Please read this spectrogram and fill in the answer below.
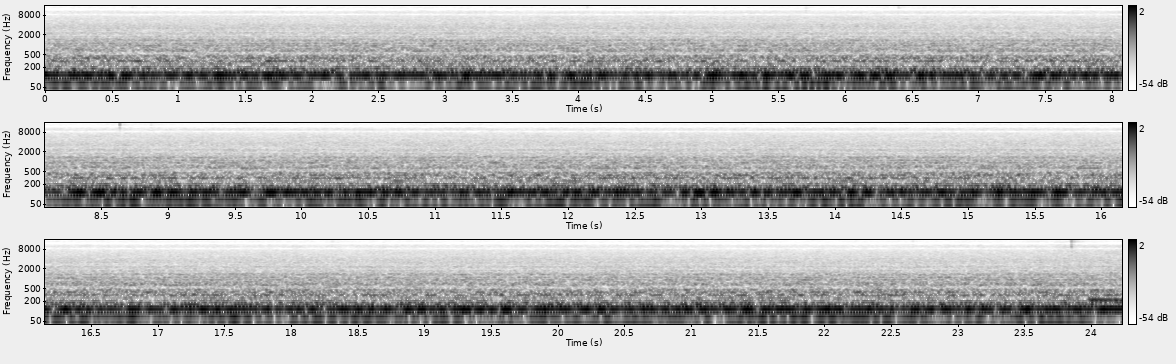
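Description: A steady low mechanical hum with an even hiss, unchanging throughout.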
